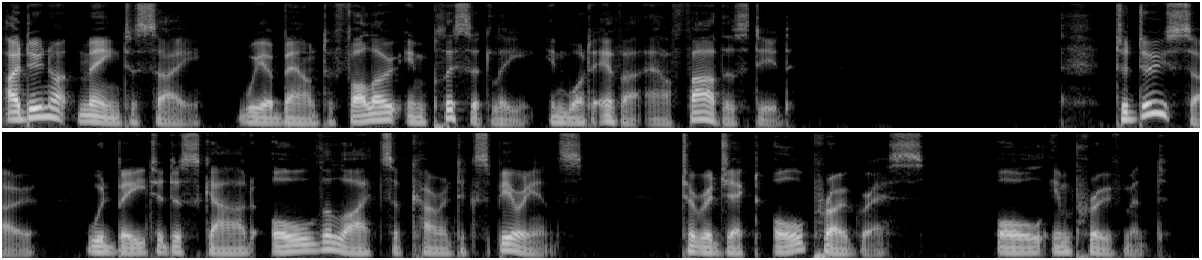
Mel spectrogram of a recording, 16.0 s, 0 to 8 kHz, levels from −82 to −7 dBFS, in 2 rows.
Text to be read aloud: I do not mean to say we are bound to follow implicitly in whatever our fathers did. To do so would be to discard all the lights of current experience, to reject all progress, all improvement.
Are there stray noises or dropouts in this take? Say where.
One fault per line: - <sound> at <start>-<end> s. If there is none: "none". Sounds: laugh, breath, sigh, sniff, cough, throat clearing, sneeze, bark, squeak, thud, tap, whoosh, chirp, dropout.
none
